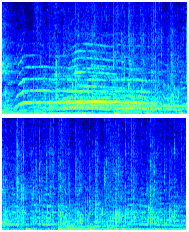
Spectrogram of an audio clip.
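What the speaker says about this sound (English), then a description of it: "let's give both the teams a warm welcome and a round of applause" At an esports world championship playoff event, an audience claps and cheers for the teams, with scattered applause and crowd noise under a loud rising musical sting from the arena.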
